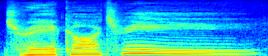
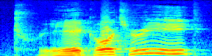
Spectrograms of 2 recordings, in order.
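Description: First: It is said softly. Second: It is said a little louder.

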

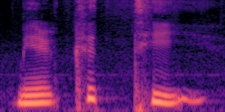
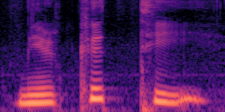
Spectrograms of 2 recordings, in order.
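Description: Both takes have the same delivery.

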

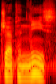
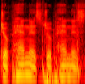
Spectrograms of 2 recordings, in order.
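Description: First: The stress is on the last syllable. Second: The stress is not on the last syllable. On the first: The speaker calls it right. "它的重音会在最后面的e 上面" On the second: The speaker calls it wrong. "就是Japanese 这样子教"

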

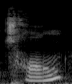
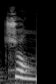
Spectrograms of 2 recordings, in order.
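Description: First: The word is said as chóng, with a rising tone. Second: The word is said as zhòng, with a falling tone. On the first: The word means layered, one upon another. The speaker calls it right. "指的是山峦层层叠叠的样子，因此念作重" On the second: The word means heavy, as in weight. The speaker calls it wrong. "而不是重量的重哦"

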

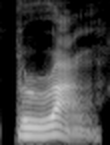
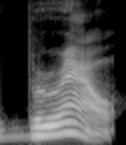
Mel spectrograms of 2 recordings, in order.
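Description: First: It is said with a Taiwanese-accented pronunciation. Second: It is said with a standard English pronunciation. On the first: The speaker calls it wrong. "而不是brown" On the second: The speaker calls it right. "它是brown"

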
